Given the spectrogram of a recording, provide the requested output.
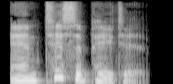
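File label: "anticipative", English, British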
